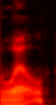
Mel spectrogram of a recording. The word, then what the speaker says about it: Wyl: The other character that has been kind of focusing on is a character named Will. It's spelled W-Y-L, and he is an A-Wing pilot.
